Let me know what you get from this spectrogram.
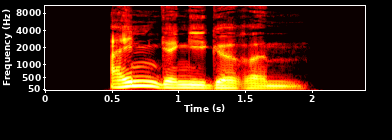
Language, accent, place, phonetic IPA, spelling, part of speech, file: German, Germany, Berlin, [ˈaɪ̯nˌɡɛŋɪɡəʁəm], eingängigerem, adjective, De-eingängigerem.ogg
- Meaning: strong dative masculine/neuter singular comparative degree of eingängig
